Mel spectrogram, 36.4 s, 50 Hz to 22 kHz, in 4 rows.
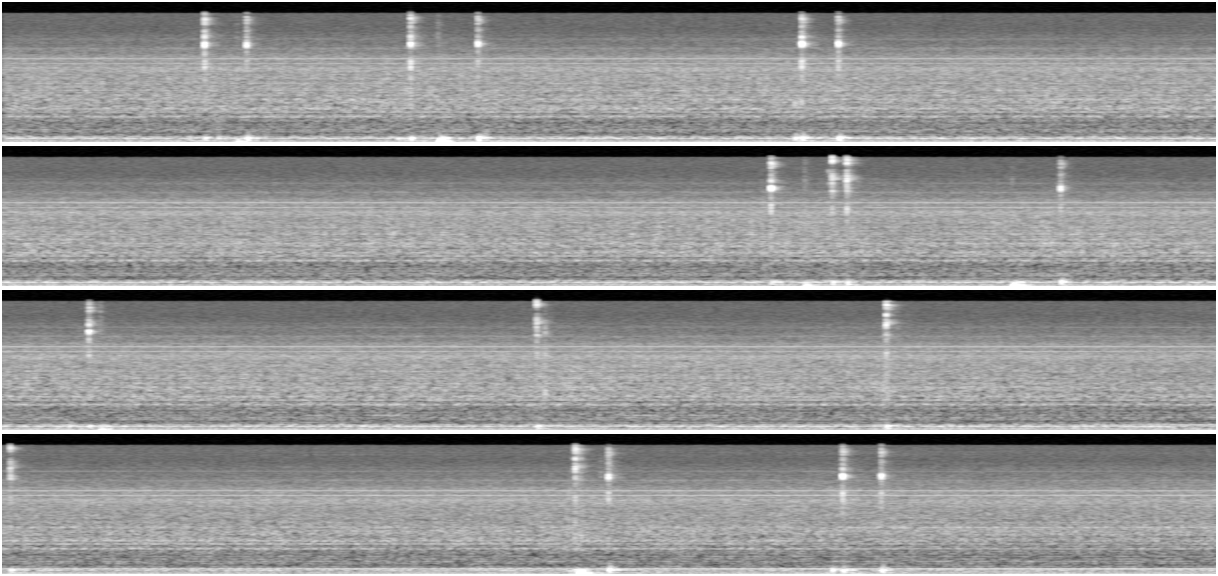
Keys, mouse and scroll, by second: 1.8-3.1 middle drag, 3.6-6.0 alt+middle drag, 6.3-14.9 alt+middle drag, 15.4 click, 17.1-18.9 alt+middle drag, 22.3-24.8 drag, 27.4-31.6 drag, 31.9-33.6 alt+middle drag, 34.0-36.4 alt+middle drag.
